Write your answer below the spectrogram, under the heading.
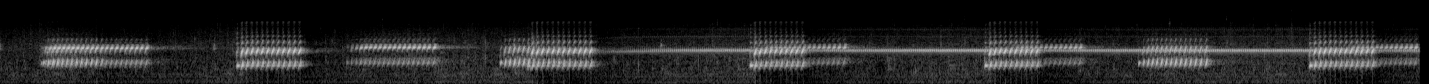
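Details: Several gray tree frogs call during spawning. Many pulsed, buzzy trills come in quick succession and sometimes overlap. Behind them a thin, steady whistled tone runs through the second half.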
